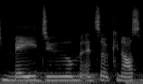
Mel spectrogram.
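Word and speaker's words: Meidum: And I could not find uh where this name comes from, but it can be uh it's pronounced May Doom.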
